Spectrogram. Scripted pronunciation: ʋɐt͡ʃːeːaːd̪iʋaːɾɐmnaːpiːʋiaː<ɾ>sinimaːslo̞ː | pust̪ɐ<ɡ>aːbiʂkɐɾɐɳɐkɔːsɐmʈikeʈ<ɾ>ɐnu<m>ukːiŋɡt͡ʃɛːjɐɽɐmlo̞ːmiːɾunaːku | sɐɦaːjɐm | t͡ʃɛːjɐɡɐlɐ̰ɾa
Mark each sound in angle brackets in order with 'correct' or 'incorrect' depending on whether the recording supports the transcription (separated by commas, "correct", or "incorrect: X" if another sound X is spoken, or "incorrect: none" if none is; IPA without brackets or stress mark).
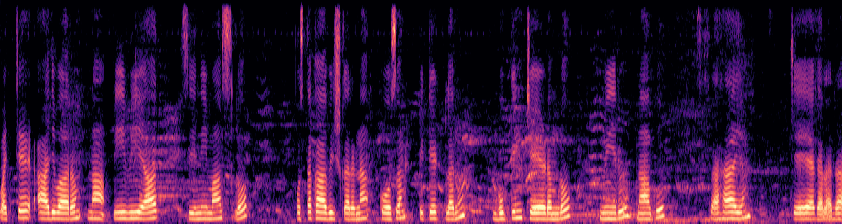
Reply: correct, incorrect: k, incorrect: l, incorrect: b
